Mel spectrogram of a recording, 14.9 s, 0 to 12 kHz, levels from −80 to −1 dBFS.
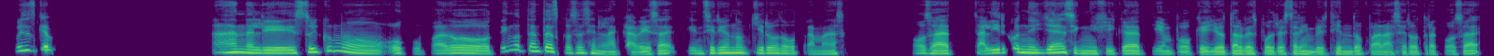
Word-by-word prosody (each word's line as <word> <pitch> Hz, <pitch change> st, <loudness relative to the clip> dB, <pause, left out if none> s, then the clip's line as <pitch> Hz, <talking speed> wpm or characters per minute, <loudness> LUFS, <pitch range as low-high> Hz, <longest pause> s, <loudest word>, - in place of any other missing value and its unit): Pues, 225 Hz, +3 st, 0 dB
es 255 Hz, -3 st, -3 dB
que 145 Hz, -, +4 dB, 1.6 s
Ándale, 140 Hz, -4 st, +4 dB
estoy 165 Hz, +6 st, +3 dB
como 155 Hz, -, +1 dB
ocupado, 120 Hz, +1 st, 0 dB
o 110 Hz, -, +1 dB
tengo 230 Hz, -, -5 dB
tantas 205 Hz, -5 st, +2 dB
cosas 130 Hz, -1 st, -4 dB
en 105 Hz, -7 st, -2 dB
la 90 Hz, -, -3 dB
cabeza 90 Hz, +7 st, -1 dB
que, 125 Hz, -, -8 dB
en 115 Hz, -1 st, -5 dB
serio, 130 Hz, +3 st, +3 dB
no 135 Hz, -2 st, +2 dB
quiero 130 Hz, +2 st, 0 dB
otra 110 Hz, -1 st, -6 dB
más. 105 Hz, +1 st, -6 dB, 0.7 s
O 125 Hz, 0 st, -3 dB
sea, 115 Hz, -1 st, +3 dB, 0.2 s
salir 135 Hz, +7 st, 0 dB
con 155 Hz, -2 st, +2 dB
ella 145 Hz, +2 st, +4 dB
significa 110 Hz, -3 st, 0 dB
tiempo, 100 Hz, -4 st, -5 dB
que 95 Hz, +1 st, -1 dB
yo, 100 Hz, +1 st, +2 dB
tal 110 Hz, +2 st, +2 dB
vez, 105 Hz, 0 st, 0 dB
podría 100 Hz, -1 st, -1 dB
estar 105 Hz, +2 st, -1 dB
invirtiendo 95 Hz, +1 st, -1 dB
para 95 Hz, -1 st, -3 dB
hacer 95 Hz, +3 st, -5 dB
otra 95 Hz, +2 st, -3 dB
cosa 110 Hz, +2 st, -2 dB
115 Hz, 155 wpm, -23 LUFS, 105-135 Hz, 1.6 s, que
